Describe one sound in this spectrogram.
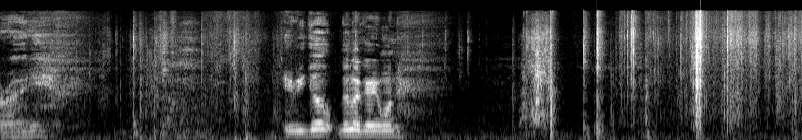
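Hands tap and knock on a cardboard box.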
